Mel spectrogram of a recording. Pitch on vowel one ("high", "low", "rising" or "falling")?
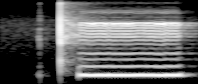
high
